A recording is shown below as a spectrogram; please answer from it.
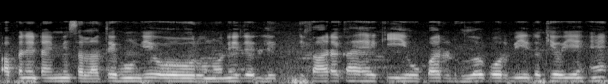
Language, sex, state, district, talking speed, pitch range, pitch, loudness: Hindi, male, Rajasthan, Bikaner, 170 wpm, 145-155 Hz, 150 Hz, -15 LUFS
